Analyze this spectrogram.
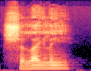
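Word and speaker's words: shillelagh: his mutant Powers via his shalele yes that is how that's pronounced Irish spellings are weird to tip the battle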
